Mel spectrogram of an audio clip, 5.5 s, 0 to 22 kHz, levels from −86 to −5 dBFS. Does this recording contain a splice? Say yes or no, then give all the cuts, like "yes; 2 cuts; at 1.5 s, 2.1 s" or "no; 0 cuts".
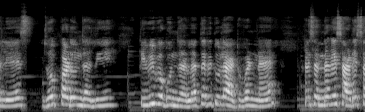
no; 0 cuts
